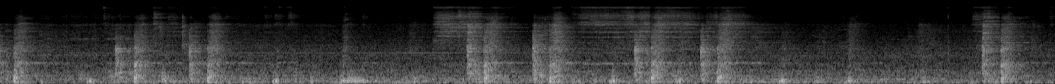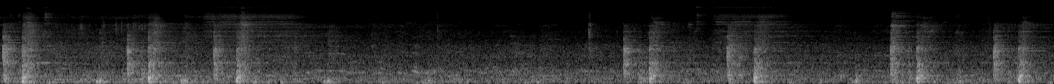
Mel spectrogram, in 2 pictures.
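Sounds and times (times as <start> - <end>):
train rolling rumble: 0.0 - 21.0
wheels clacking over rail joints: 4.4 - 8.6, 9.2 - 13.2.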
